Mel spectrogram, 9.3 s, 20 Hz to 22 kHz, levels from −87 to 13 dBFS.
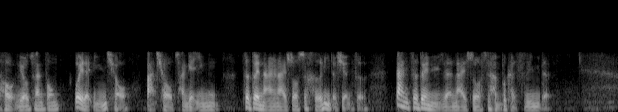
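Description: Throughout, plainly audible G.729 codec damage makes the speech rough and synthetic, which fits 8 kbit/s G.729A coding. The spectrogram is empty above 4 kHz.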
